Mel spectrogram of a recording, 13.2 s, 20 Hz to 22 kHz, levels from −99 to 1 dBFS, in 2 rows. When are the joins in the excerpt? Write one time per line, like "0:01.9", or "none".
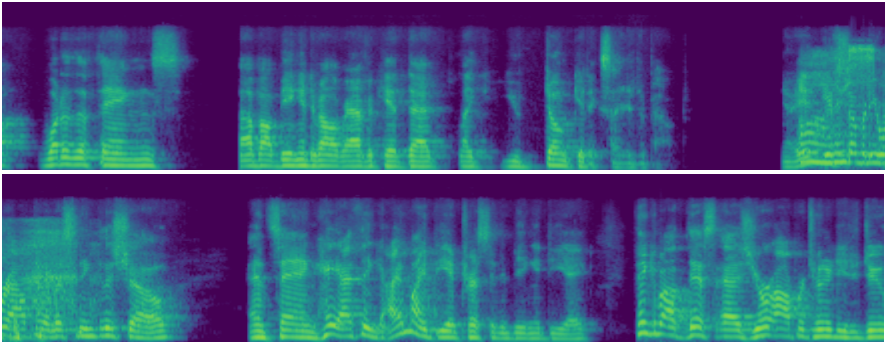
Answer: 0:01.8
